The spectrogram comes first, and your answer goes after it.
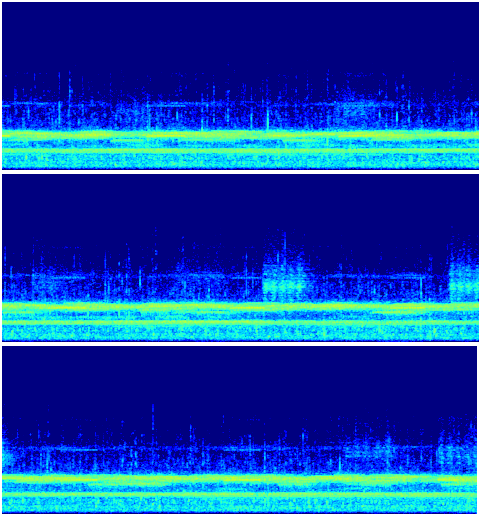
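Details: Insect chorus of crickets, cicadas and others in a forest near a small river: unbroken high-pitched trilling in two steady tones, two short buzzy flares mid-clip, and continuous babbling stream noise underneath.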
